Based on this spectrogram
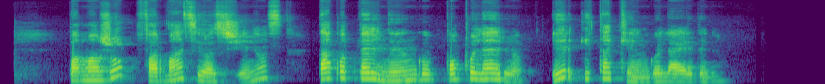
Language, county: Lithuanian, Alytus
